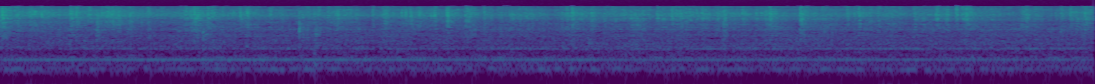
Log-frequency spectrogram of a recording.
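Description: A steady, faint machine hum with two held tones under a constant hiss.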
